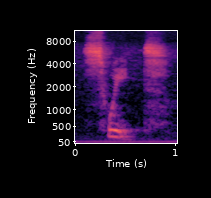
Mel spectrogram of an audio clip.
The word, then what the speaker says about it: suite: a living room suite so again we've got suit sweet sweet sweet and sweet stomach people often pronounce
